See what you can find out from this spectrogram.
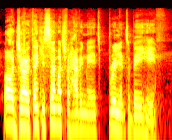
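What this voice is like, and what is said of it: Australian accent. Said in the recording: “he's in Sydney, Australia, if you recognize that accent. It is not from Alabama like me.”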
